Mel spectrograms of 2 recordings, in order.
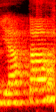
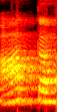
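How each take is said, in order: First: The word begins with a 'y' glide before 'aa'. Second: The word begins with a plain 'aa' vowel. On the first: "யாத்தா அப்படின்னு சொல்லுவோம்" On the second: "ஆத்தா ஆத்தான்னு சொல்ல மாட்டோம்"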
